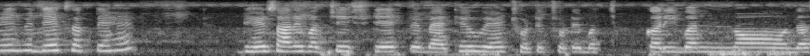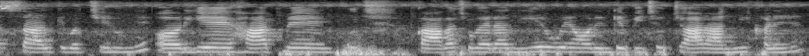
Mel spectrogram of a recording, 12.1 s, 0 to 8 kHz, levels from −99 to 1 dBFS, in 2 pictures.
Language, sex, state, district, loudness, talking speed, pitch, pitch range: Hindi, female, Bihar, Lakhisarai, -19 LUFS, 195 wpm, 230 Hz, 215-255 Hz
